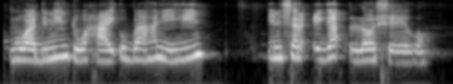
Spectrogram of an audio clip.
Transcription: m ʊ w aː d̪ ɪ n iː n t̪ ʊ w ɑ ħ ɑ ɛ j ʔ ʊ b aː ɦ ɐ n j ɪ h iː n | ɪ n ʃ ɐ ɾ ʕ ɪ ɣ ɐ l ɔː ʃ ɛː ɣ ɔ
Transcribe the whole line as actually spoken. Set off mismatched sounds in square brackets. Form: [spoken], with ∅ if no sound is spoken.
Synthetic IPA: m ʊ w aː d̪ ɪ n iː n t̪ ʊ w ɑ ħ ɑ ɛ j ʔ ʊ b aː ɦ ɐ n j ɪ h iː n | ɪ n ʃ ɐ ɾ ʕ ɪ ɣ ɐ l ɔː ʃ ɛː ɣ ɔ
